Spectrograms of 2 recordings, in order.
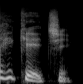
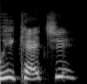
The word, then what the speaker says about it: Ricchetti: Rquete, na verdade, assim, qual é a pronúncia italiana? Carolina Riquete, essa é a pronúncia. Só que assim, o Ricket ele é mais bonito, né?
